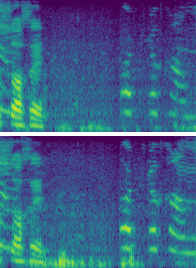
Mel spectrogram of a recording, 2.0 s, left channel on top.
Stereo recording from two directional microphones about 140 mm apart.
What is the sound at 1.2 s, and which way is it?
Child singing, 40° right (ahead or behind).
